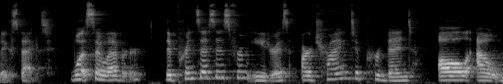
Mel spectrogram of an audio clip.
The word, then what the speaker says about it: Idris: I was pronouncing it Idris, by the way, but I think it's pronounced Idris.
